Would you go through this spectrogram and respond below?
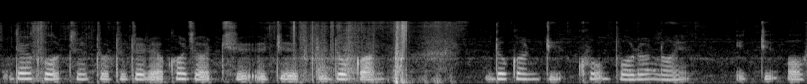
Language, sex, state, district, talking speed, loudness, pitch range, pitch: Bengali, female, West Bengal, Paschim Medinipur, 120 wpm, -19 LUFS, 235-260 Hz, 250 Hz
